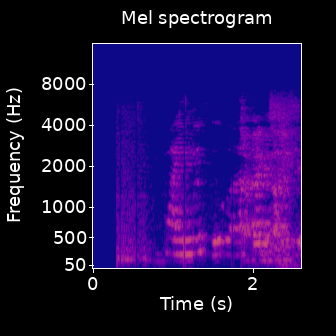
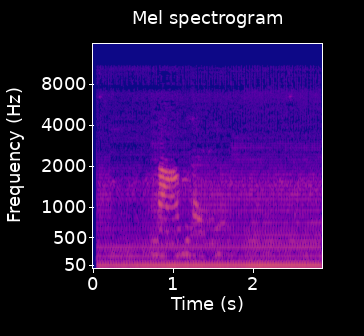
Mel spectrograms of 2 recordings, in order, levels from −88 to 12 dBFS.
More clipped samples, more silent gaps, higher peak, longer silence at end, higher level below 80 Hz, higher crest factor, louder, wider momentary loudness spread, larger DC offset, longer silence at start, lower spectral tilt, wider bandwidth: neither; neither; second, -28 dBFS vs -18 dBFS; about the same, 0 s vs 0 s; second, -72 dBFS vs -42 dBFS; about the same, 18 dB vs 22 dB; second, -44 LUFS vs -39 LUFS; about the same, 16 LU vs 14 LU; neither; first, 0.3 s vs 0.05 s; second, -3 dB/octave vs -5 dB/octave; second, 7.4 kHz vs 11.5 kHz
